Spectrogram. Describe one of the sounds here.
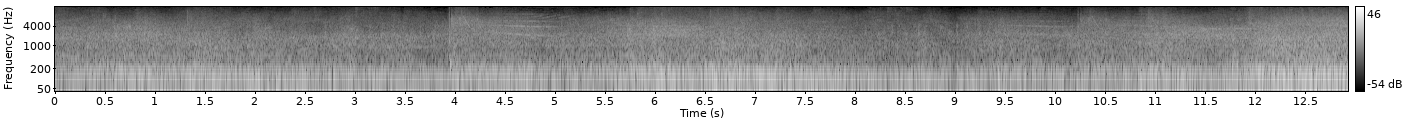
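Jet thrusters roar steadily as a giant robot moves.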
